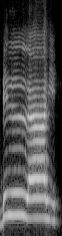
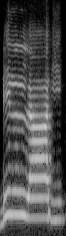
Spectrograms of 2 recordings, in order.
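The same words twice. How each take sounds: No difference in how they are said.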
